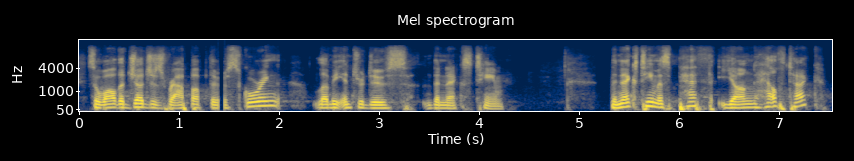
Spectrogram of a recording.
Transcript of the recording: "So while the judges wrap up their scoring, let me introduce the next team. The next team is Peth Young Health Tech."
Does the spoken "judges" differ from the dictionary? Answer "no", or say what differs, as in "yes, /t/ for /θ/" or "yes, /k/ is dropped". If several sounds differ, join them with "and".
no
